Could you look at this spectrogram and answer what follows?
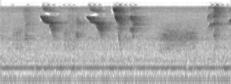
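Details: Nias hill myna giving loud, harsh squawking notes that sweep downward, three in quick succession, then a rougher call near the end, over a steady low electrical hum.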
